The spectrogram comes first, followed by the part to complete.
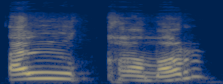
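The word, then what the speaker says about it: القمر: lamb here is silent so in the word al qamar the lamb is pronounced but in the word ashems the lamb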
